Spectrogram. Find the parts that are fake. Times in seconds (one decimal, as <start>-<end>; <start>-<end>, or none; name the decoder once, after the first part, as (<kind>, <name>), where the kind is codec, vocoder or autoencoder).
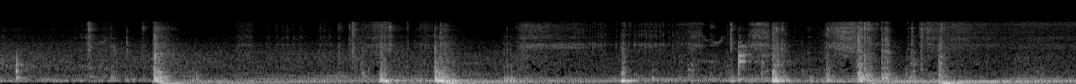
2.6-5.0 (vocoder, BigVGAN v2); 6.1-7.3; 8.7-10.0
